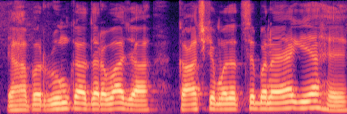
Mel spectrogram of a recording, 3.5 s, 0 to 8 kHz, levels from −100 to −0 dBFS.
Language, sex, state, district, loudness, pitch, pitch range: Hindi, male, Jharkhand, Palamu, -11 LUFS, 140 Hz, 130-150 Hz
